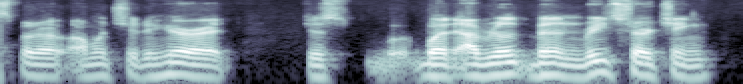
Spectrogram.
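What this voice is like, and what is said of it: Fast speech. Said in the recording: “I know I'm saying this fast”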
